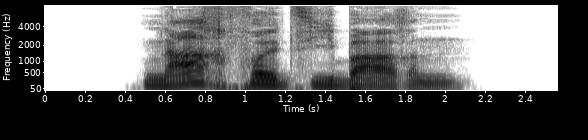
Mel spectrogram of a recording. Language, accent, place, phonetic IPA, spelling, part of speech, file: German, Germany, Berlin, [ˈnaːxfɔlt͡siːbaːʁən], nachvollziehbaren, adjective, De-nachvollziehbaren.ogg
- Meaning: inflection of nachvollziehbar: 1. strong genitive masculine/neuter singular 2. weak/mixed genitive/dative all-gender singular 3. strong/weak/mixed accusative masculine singular 4. strong dative plural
